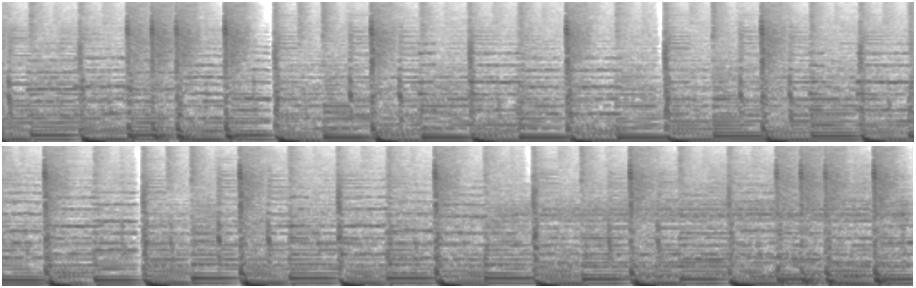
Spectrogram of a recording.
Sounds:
Music

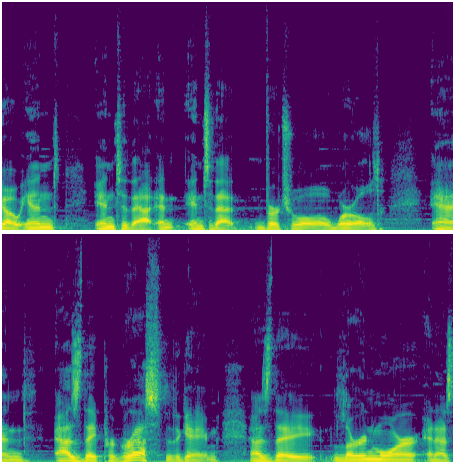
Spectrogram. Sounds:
Speech, Music

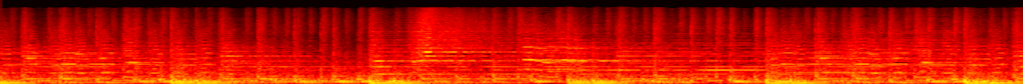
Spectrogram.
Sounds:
Music, Video game music

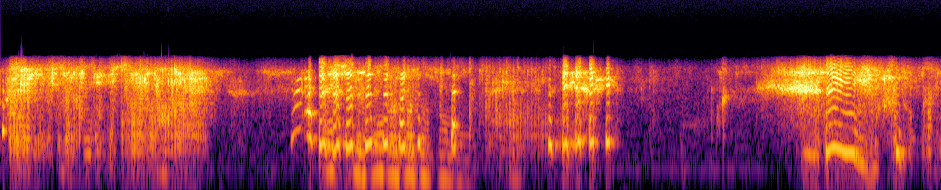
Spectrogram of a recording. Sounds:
Speech

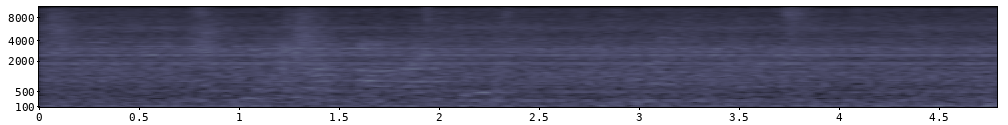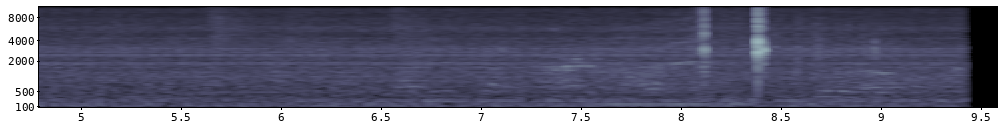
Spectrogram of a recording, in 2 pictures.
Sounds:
Speech

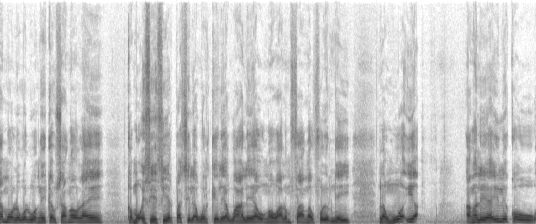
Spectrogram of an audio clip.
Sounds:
Speech

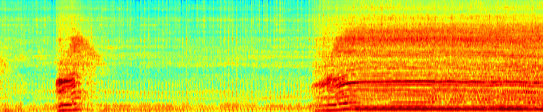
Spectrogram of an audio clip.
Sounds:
Tools, Power tool

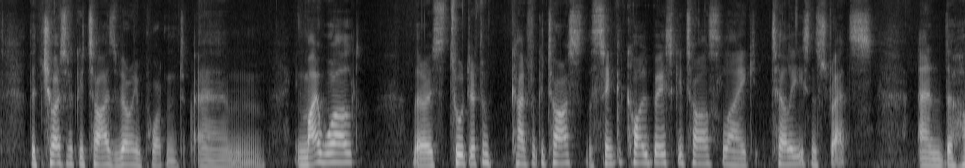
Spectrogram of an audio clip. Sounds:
Speech

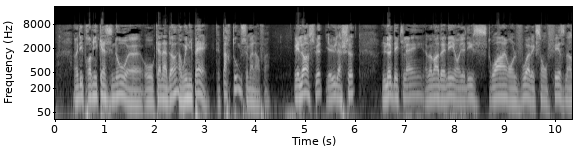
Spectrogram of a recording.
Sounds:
Speech

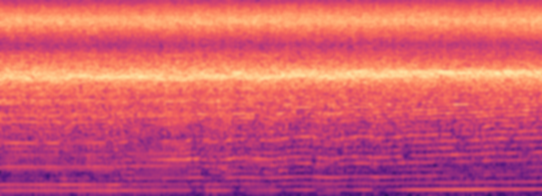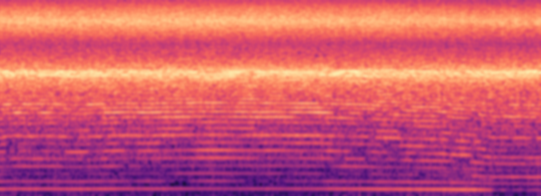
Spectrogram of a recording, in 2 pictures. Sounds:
Engine, vroom

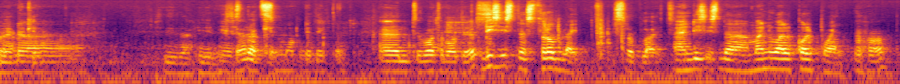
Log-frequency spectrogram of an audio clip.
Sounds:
Speech

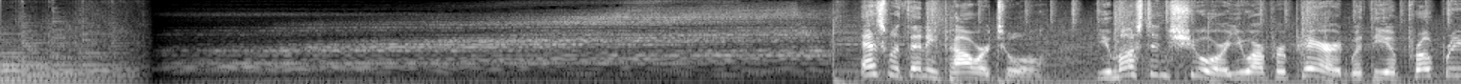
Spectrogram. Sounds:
Music, Speech

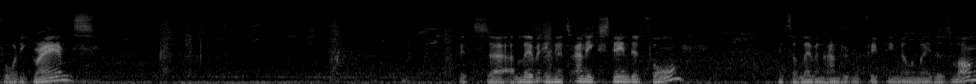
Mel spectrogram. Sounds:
Speech

